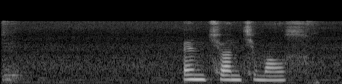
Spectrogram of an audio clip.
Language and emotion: Russian, neutral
